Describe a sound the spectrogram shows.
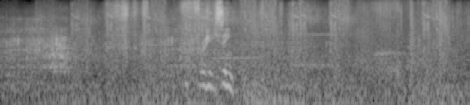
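Game explosions and blasts burst during a fight.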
